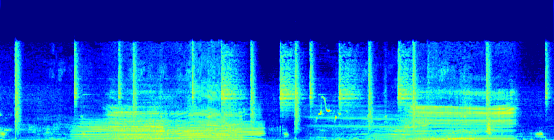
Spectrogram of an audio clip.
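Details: Cow on a farm mooing: two long, drawn-out lowing calls with rich harmonics, the first bending up then down over about two seconds, the second after a short pause, over a steady low hum.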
